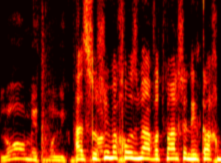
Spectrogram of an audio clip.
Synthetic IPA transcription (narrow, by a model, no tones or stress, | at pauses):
lomet̪monikazʃloʃimaχuzmeavotmalʃenilkaχb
